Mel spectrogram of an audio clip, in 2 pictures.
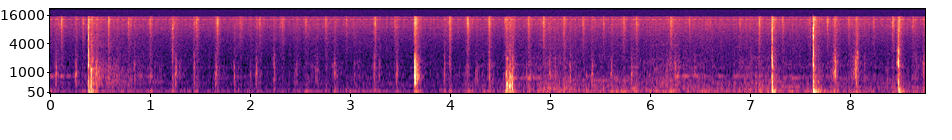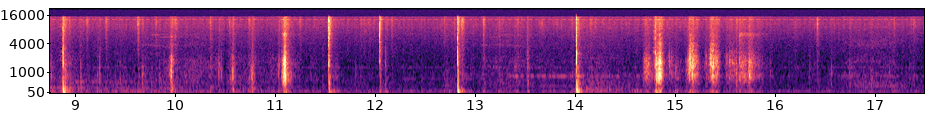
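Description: Short clicks and taps come from a small game speaker.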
